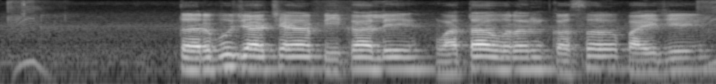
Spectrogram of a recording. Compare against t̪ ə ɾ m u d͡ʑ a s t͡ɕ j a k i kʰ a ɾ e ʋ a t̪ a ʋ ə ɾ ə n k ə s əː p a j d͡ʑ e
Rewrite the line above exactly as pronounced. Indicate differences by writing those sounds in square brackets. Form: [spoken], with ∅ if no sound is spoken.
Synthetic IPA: t̪ ə ɾ [b] u d͡ʑ a [∅] t͡ɕ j a [p] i [k] a [l] e ʋ a t̪ a ʋ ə ɾ ə n k ə s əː p a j d͡ʑ e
